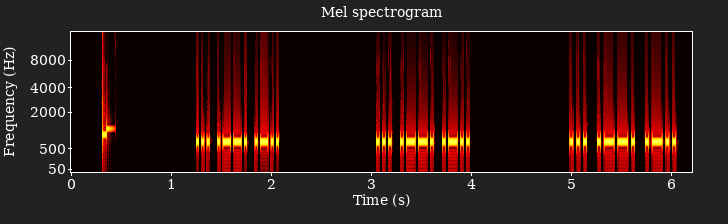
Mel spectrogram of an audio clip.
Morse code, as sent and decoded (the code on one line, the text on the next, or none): ... .--. .-.. / ... .--. .-.. / ... .--. .-..
SPL SPL SPL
